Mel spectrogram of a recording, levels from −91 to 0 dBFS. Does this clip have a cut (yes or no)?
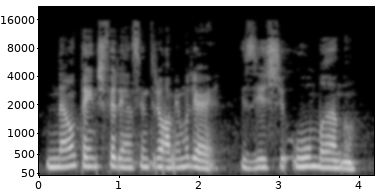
no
